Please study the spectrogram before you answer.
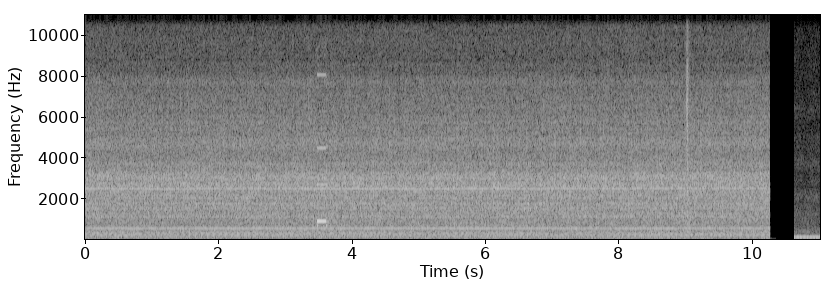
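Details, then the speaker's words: Old PC's original cooling fan: steady loud whooshing rush with constant whine and hum, quite noisy next to your head. "um yeah you can definitely hear it it's quite noisy when you're just sitting next to it because it's next to your head"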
